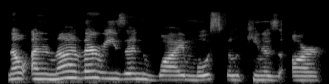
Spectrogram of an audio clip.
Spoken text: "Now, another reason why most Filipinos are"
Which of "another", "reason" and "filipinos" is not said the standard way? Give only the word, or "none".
none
